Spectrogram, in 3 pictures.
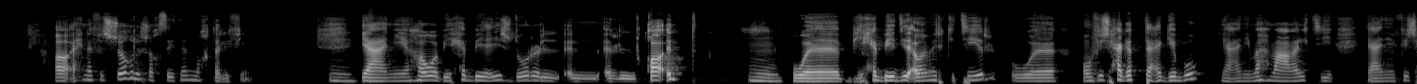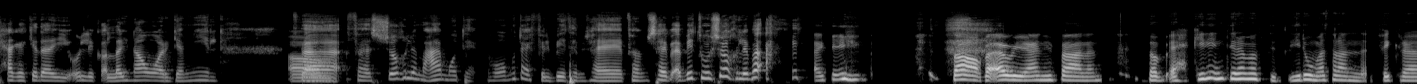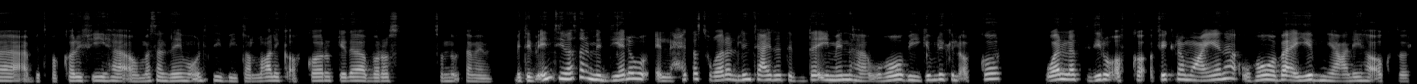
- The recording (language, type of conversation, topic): Arabic, podcast, إنت بتفضّل تشتغل على فكرة جديدة لوحدك ولا مع ناس تانية؟
- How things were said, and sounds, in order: static; chuckle; laughing while speaking: "أكيد"; other noise; other background noise; tapping; distorted speech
